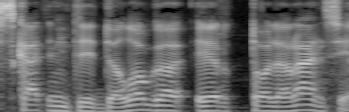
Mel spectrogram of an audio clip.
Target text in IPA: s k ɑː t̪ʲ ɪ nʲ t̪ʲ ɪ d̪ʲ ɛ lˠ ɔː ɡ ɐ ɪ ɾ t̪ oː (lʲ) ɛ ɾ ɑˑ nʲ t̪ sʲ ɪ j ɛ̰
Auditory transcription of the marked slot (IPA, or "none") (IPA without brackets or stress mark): lʲ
